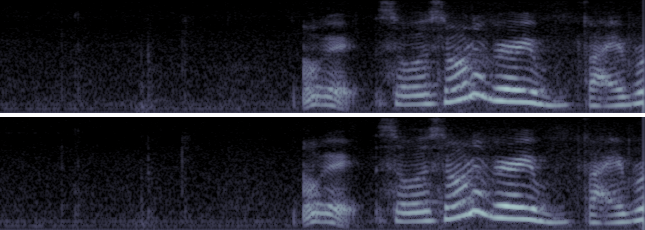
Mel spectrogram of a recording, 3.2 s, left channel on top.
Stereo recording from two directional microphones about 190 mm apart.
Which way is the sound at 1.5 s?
Centre (ahead or behind).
